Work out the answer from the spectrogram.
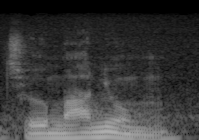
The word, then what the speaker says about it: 저마늄: 게르마늄을 요즘에는 이제 저마늄이라고 이렇게 발음을 잘 하더라고요. 근데 뭐 예전에는 게르마늄 이런 말을 더 잘 썼죠. 하여튼 저마늄 이런 것들이 바로 순수한 반도체입니다.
